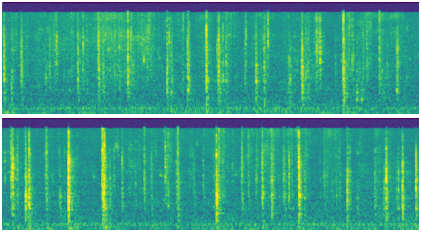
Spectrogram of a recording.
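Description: Fingertips and nails tap rapidly on a flat printed cardboard drawing-set box lying on a bamboo mat, striking both the cardboard and its round clear plastic window over the pencils. The result is a quick, uneven patter of short, dry clicks with bright edges over a soft low hum, each tap dying away almost at once.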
